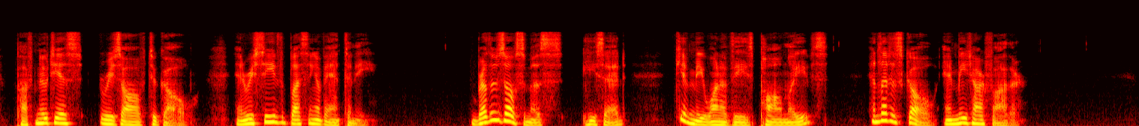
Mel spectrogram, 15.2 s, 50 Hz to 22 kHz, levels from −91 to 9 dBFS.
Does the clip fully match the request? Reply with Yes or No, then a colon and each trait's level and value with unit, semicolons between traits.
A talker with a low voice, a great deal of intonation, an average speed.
No: low, 120 Hz; wide, 8.4 semitones; slow, 115 wpm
